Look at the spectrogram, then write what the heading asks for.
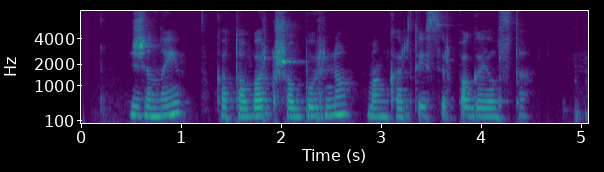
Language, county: Lithuanian, Kaunas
